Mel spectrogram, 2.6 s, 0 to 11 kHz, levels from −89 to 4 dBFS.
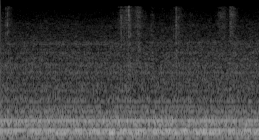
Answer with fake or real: real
